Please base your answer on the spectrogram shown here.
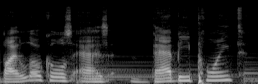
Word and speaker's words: Baby Point: pronounced by locals as Babby Point, to rhyme with tabby or cabby, in an approximation of how James Baby pronounced his surname.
